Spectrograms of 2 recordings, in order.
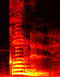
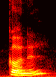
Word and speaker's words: colonel: must have heard of counselors so council council kernel c-o-l-o-n-e-l kernel a rank of an officer in the army colonel and k-e-r-n-e-l colonel the soft part inside a nut kernel dying d y ing dying he is dying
